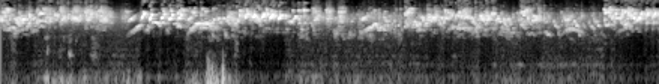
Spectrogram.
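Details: Breeding colony of captive African color lovebirds, chicks being moved apart from parents: loud, unbroken high-pitched chirping and squealing from many birds, with brief low bumps and handling noises near the start.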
